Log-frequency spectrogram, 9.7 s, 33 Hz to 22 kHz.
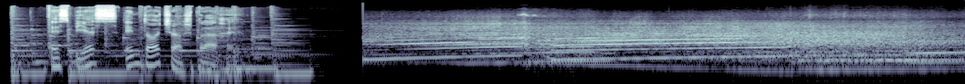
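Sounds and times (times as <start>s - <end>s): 
speech: 0.5s - 2.7s
Formula One race car engines roaring at Spa-Francorchamps: 3.6s - 9.6s.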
